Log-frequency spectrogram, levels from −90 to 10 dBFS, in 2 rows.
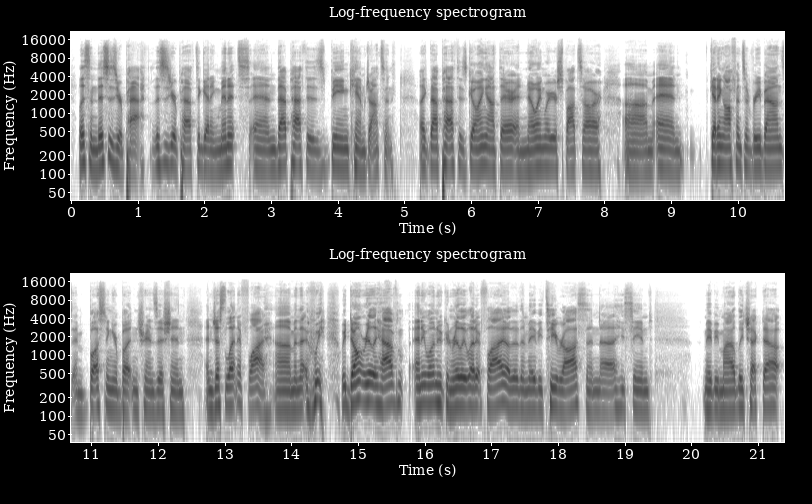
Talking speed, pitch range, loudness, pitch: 215 wpm, 130-145 Hz, -25 LUFS, 135 Hz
